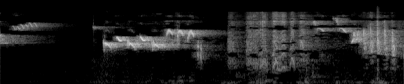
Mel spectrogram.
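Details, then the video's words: Flycatcher song for tutoring caged birds: a high whistled note, a short pause, then rising and falling whistled phrases that end in a burst of rapid, scratchy chirps. "Suara Masteran Burung Sikatan londo Gacor"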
